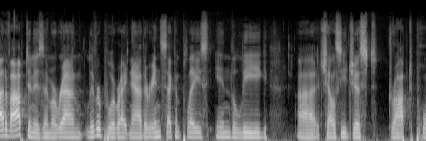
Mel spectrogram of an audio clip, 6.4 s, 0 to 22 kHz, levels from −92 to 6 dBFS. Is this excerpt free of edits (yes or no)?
yes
